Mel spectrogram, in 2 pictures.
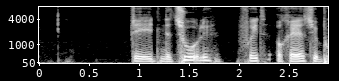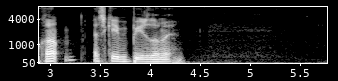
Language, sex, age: Danish, male, 18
